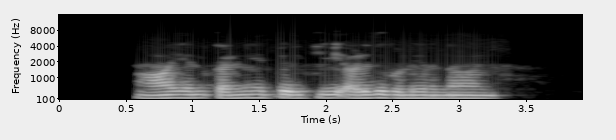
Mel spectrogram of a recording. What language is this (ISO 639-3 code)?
tam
